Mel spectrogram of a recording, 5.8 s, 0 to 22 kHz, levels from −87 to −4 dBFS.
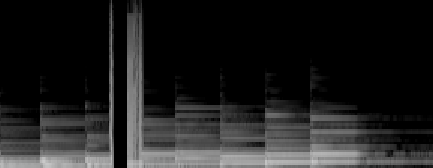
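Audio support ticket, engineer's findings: Pop at 1.47 s, dropout about 377 ms, including roughly 172 ms of 50 Hz mains buzz, second pop near 1.89 s. Cable pulled and plugged in: live jack disconnected, tip-only contact picking up hum before full reconnection.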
